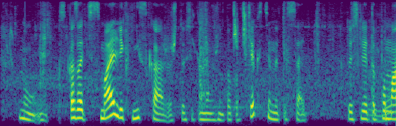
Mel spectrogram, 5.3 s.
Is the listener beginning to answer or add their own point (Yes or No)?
No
